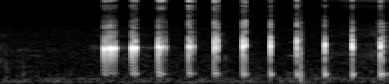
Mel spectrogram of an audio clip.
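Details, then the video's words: A grey francolin gives a quick run of about eleven hard, evenly spaced clicking notes that start abruptly after a brief silence. "grey francolin call pheasant birds awaaz"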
